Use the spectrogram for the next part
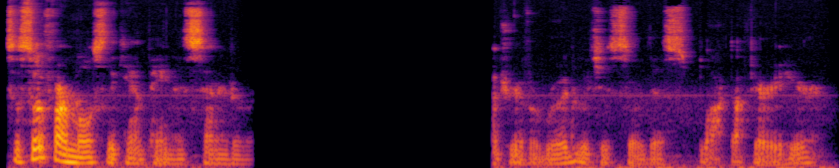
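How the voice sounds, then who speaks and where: A man with a deeply gravelly, fry-heavy voice that sounds very husky and breathy. He rambles and halts, with many fillers and restarts, as he thinks aloud about his campaign. He sounds sleepy, like a dungeon master planning on a relaxed stream. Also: brisk, poor audio. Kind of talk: casual livestream, thinking aloud.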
